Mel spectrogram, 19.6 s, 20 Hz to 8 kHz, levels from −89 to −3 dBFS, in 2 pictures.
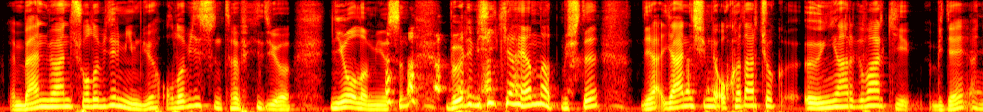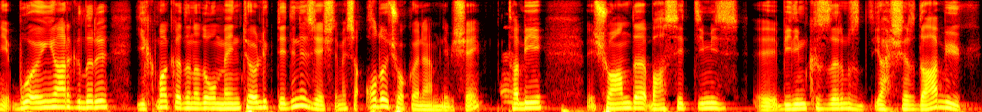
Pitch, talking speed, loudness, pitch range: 135 Hz, 160 wpm, -19 LUFS, 115-165 Hz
